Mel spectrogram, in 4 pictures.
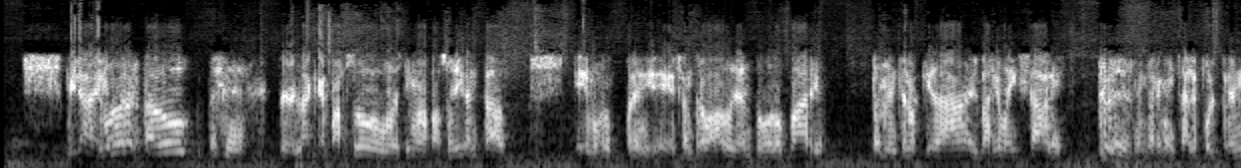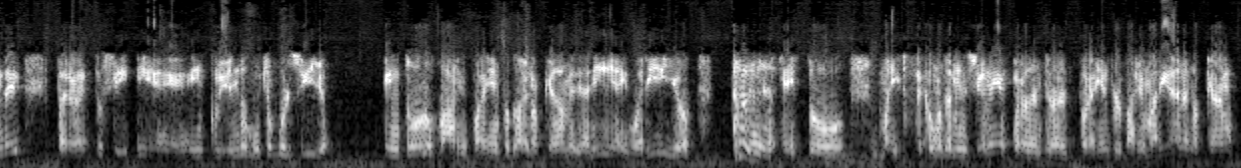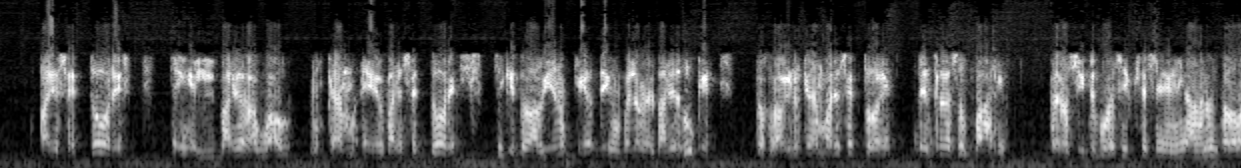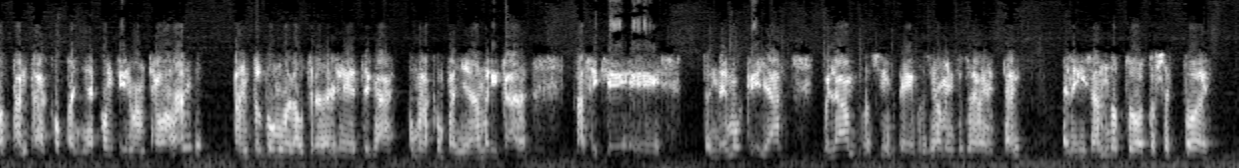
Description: Alcalde de Naguabo, Noé Marcano Rivera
